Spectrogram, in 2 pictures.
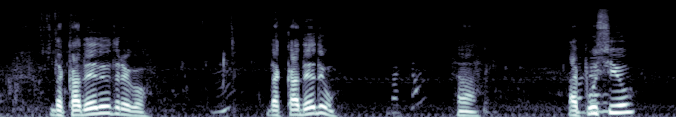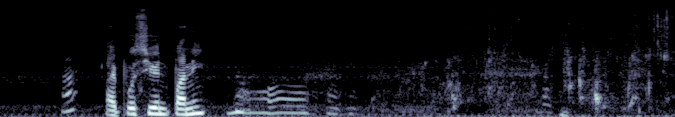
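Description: Water splashes lightly as hands rinse in a tank.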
